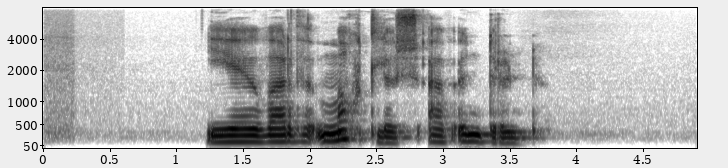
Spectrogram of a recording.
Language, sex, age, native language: Icelandic, female, 40-49, Icelandic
